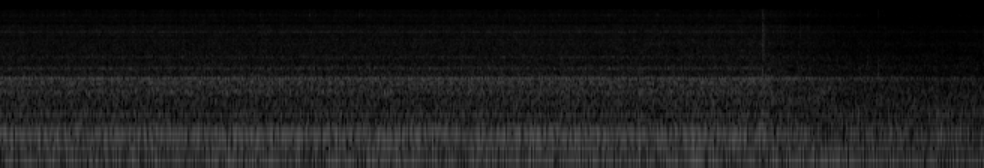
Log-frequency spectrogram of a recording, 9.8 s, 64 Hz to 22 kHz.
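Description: Mercedes-Benz M272 V6 engine idling steadily, heard from beneath the car, with a single sharp click near the end.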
